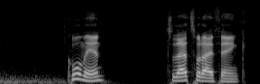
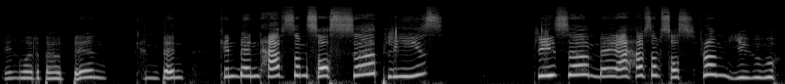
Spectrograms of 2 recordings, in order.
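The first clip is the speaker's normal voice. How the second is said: much higher, thin mock child voice; squeaky begging viewer. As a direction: beg for sauce like a little orphan. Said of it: "Ben's like".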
